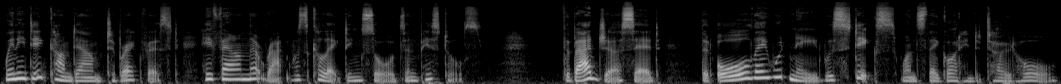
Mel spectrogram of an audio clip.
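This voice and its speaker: A woman narrating a children's story as a storyteller, in a measured, expressive way. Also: fairly low pitch, vocal fry.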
